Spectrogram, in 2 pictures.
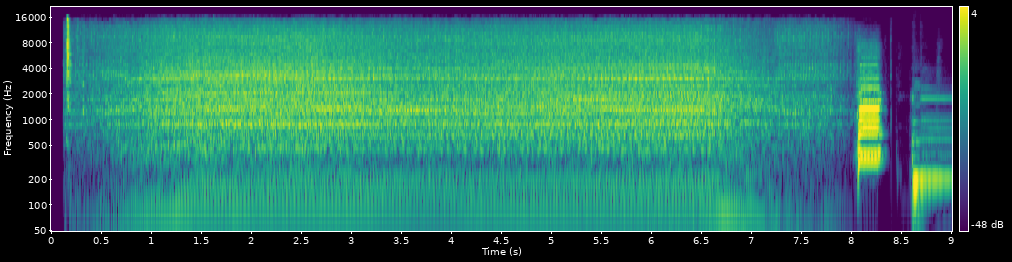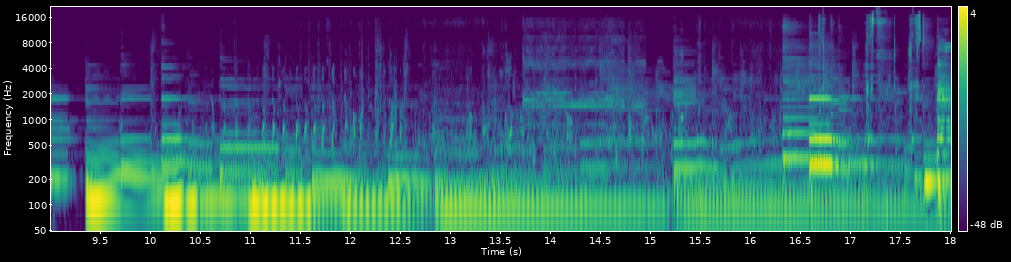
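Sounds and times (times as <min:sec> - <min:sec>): car engine idling: 0:00.1 - 0:08.4, 0:10.8 - 0:18.0
brief loud tone: 0:08.0 - 0:08.4.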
